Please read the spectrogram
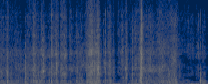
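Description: Backpack fabric rustling and scraping as a reflective strip is drawn out of a small zipped pocket at the top of the bag, with a few sharp little clicks in between.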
